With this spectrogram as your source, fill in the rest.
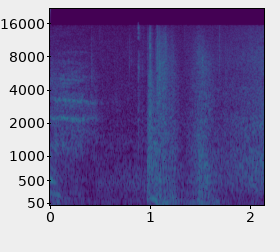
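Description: A heavy body lands on a rooftop with a dull thud.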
